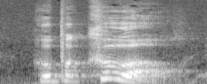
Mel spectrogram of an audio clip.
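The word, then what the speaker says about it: hupakouo: Hupakuo is what it, how you pronounce it, and it means under, to hear.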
